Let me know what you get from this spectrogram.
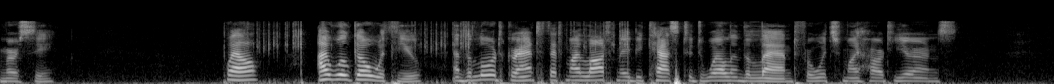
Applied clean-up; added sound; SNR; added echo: none; Scissors; 15 dB; none.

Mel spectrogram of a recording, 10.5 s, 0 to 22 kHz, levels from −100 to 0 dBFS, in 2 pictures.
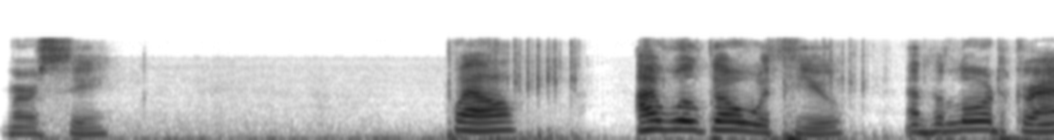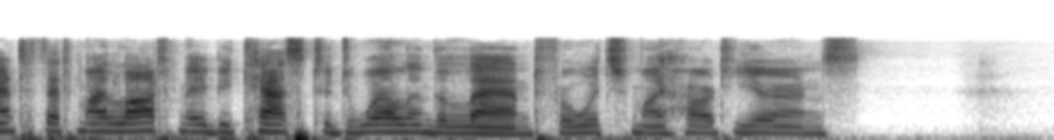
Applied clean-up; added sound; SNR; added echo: neural mask model DeepFilterNet 3.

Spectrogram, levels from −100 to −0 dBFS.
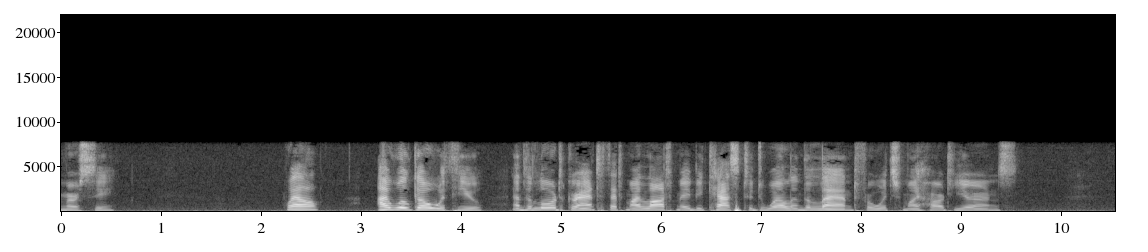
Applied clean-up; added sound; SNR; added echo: none; none; none; none.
